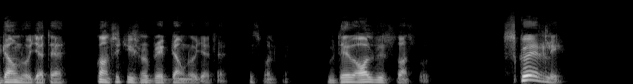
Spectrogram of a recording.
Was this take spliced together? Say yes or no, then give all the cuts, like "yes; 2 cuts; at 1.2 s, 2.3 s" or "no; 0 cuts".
no; 0 cuts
